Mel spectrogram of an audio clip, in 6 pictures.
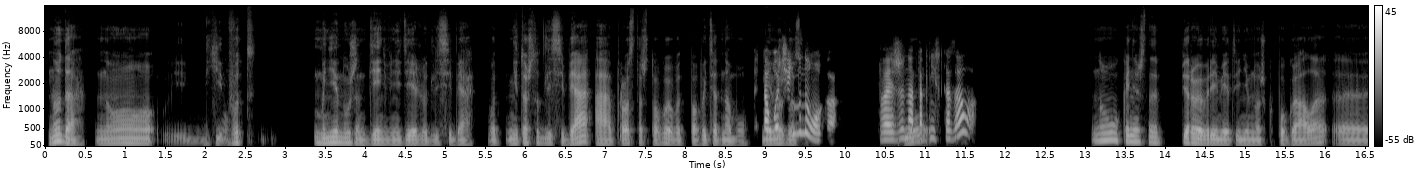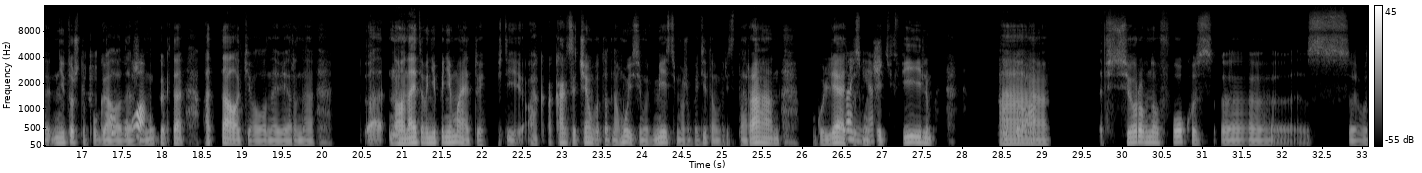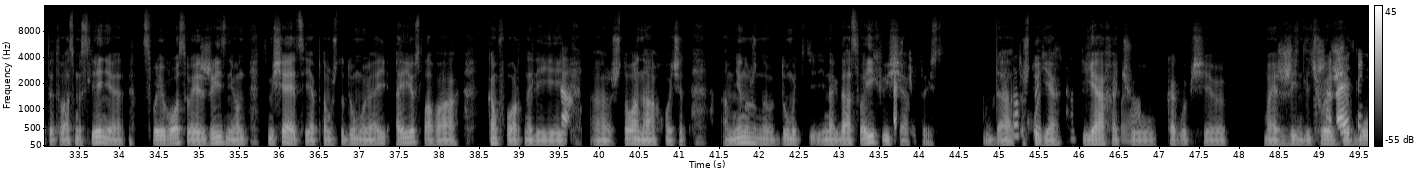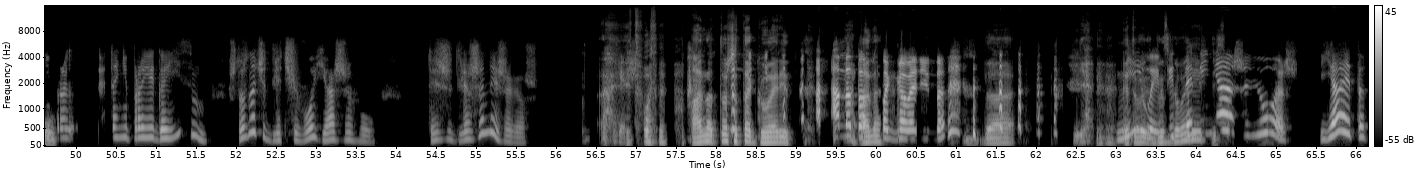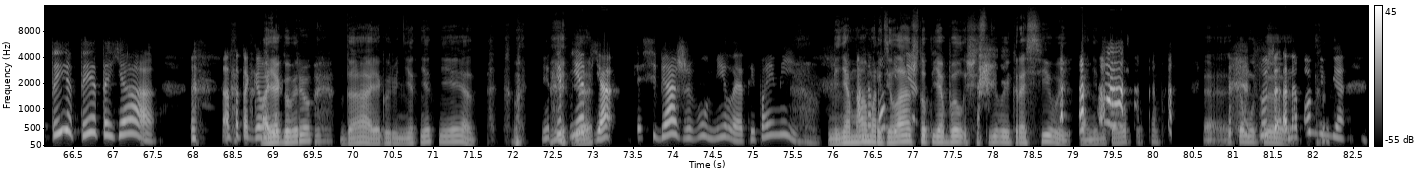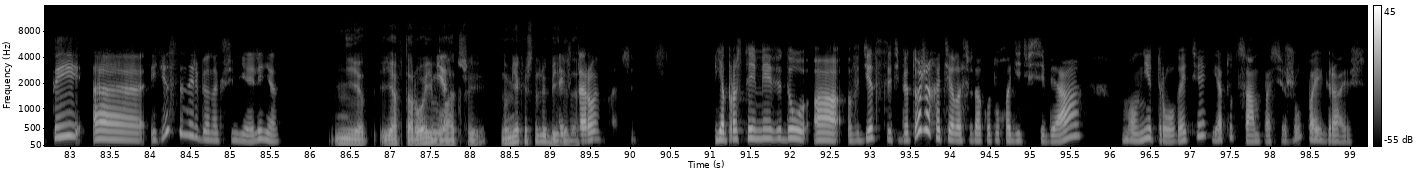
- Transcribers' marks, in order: grunt; tapping; other background noise; chuckle; laughing while speaking: "Это вот"; laugh; joyful: "Она тоже так говорит, да?"; chuckle; laugh; put-on voice: "Милый, ты для меня живёшь, я это ты, а ты это я"; chuckle; chuckle; laugh; chuckle
- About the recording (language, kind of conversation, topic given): Russian, podcast, Как отличить одиночество от желания побыть одному?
